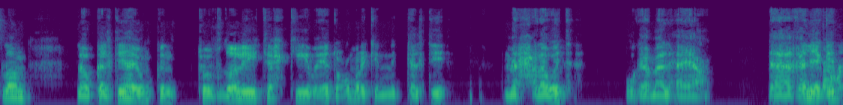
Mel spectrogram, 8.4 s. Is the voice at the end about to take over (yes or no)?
yes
